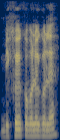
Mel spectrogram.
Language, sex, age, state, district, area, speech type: Assamese, male, 60+, Assam, Biswanath, rural, spontaneous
